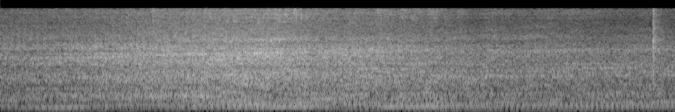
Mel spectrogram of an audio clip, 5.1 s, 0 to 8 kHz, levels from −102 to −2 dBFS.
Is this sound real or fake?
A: fake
